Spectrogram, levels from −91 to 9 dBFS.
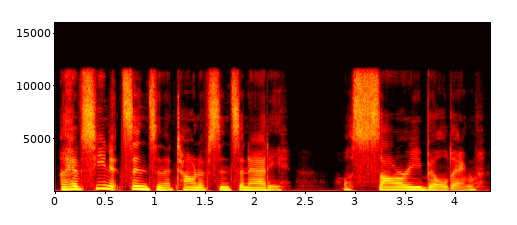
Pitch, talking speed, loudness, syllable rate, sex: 205 Hz, 165 wpm, -18 LUFS, 5.2 syllables/s, female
